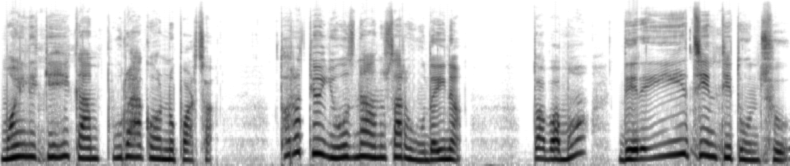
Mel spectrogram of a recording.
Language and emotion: Nepali, fearful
